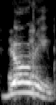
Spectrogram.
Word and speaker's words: Yoni: Yoni. Yeah. Yoni rhymes with macaroni. That's right.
